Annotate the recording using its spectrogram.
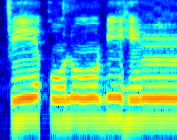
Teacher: mim mati bertemu dengan mim, maka di sini ialah hukum idgham mithlain, dengung 2 harakat.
